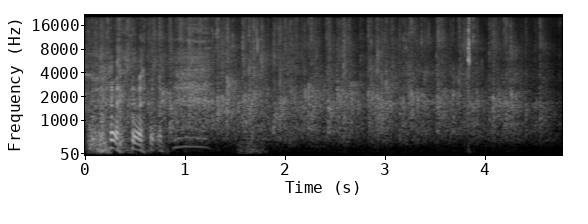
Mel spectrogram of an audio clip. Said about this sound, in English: Let's give her a proper clap as she comes. That was a bit sleepy.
